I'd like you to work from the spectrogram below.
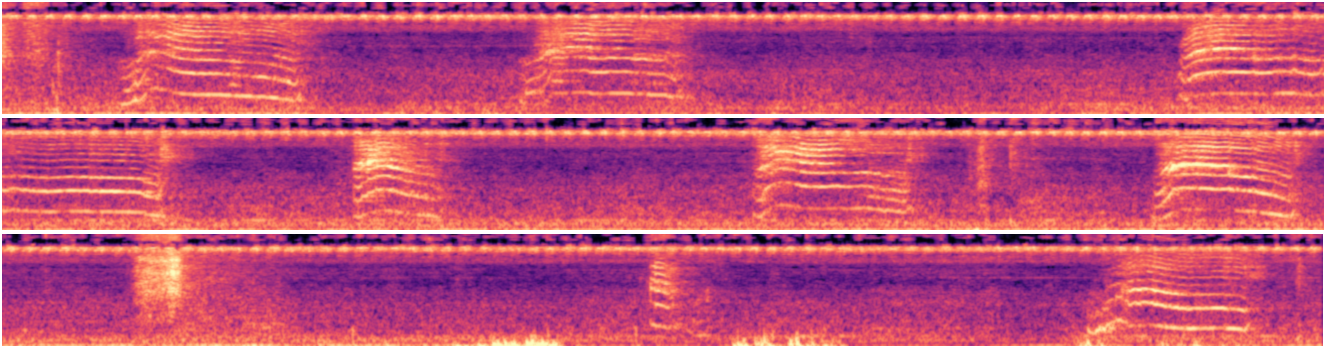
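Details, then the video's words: Kitten meowing over and over, about eight high, thin meows spaced irregularly a second or two apart, each falling in pitch, with a few low thumps and a constant background hiss. "Cute baby kitten sound | kitten meowing sound effect"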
